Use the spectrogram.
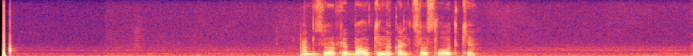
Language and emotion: Russian, neutral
